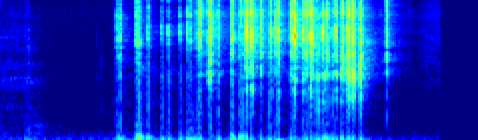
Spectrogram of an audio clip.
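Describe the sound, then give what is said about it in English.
A deck of cards is riffle-shuffled loudly during a round of a card game, a dense burst of rapid crisp flutters lasting about a second and a half before stopping abruptly. “Okay, I'll, I'll do my loud shuffling just because it's so much fun.”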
